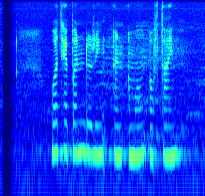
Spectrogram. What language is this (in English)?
Sundanese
